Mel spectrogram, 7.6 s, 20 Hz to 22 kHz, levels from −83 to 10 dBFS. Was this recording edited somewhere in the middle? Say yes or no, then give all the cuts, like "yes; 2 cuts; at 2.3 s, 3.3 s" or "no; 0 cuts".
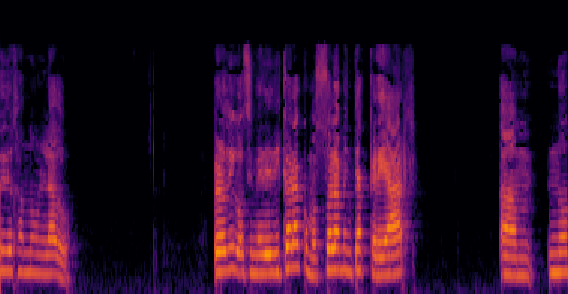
no; 0 cuts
